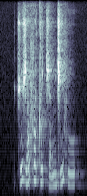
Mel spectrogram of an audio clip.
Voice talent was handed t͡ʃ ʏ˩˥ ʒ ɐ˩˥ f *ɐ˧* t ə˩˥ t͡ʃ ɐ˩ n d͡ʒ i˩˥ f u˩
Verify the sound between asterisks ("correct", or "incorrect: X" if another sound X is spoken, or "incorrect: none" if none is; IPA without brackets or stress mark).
correct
